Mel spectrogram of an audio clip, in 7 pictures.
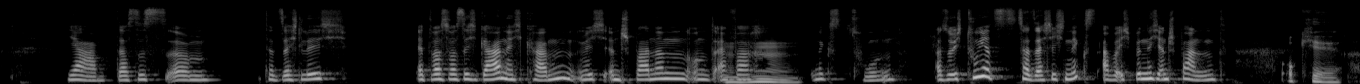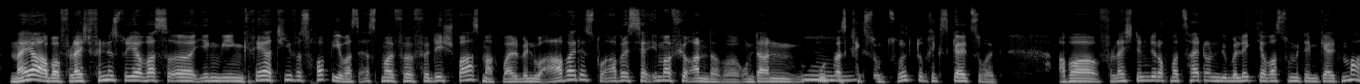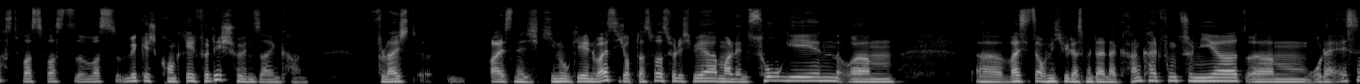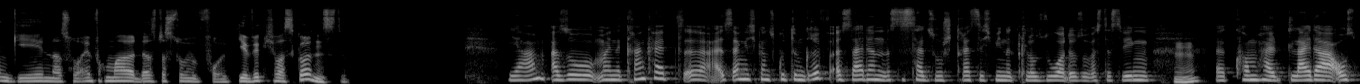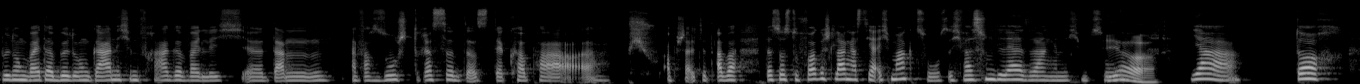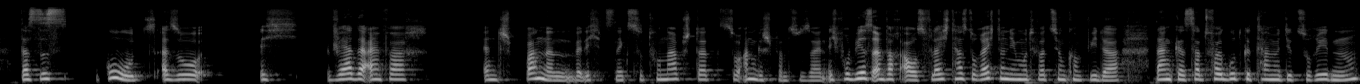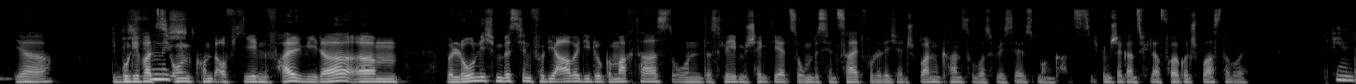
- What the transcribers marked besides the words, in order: other noise; unintelligible speech
- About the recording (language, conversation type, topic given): German, advice, Wie kann ich nach Rückschlägen schneller wieder aufstehen und weitermachen?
